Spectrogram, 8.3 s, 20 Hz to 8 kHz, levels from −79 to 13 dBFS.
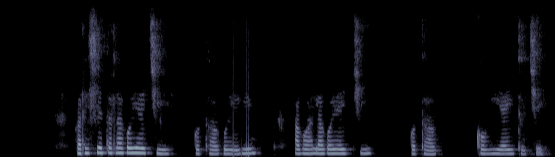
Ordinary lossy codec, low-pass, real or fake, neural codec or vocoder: Opus, 24 kbps; 7.2 kHz; real; none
